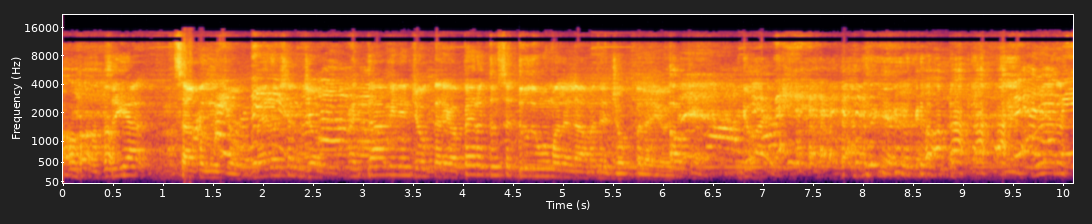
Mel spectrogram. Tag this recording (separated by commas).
Speech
